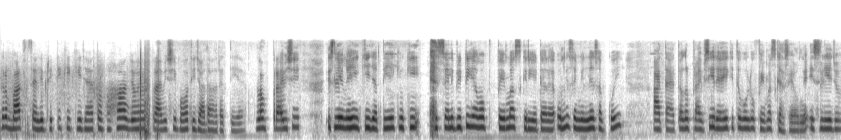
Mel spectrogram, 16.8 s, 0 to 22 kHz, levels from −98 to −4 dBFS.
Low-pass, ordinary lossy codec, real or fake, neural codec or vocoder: none; none; real; none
